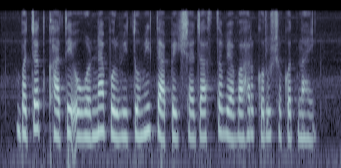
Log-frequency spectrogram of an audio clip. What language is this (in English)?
Marathi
